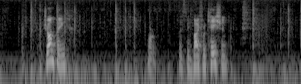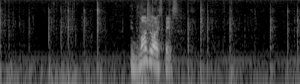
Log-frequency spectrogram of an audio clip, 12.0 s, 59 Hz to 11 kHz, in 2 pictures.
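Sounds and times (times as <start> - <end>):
chalk clicking on blackboard: 0.0 - 12.0.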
